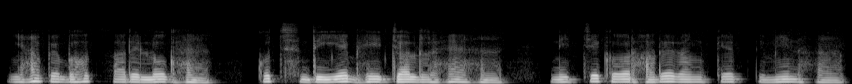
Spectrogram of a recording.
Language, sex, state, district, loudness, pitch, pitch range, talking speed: Hindi, male, Jharkhand, Palamu, -19 LUFS, 115 Hz, 110-120 Hz, 140 wpm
